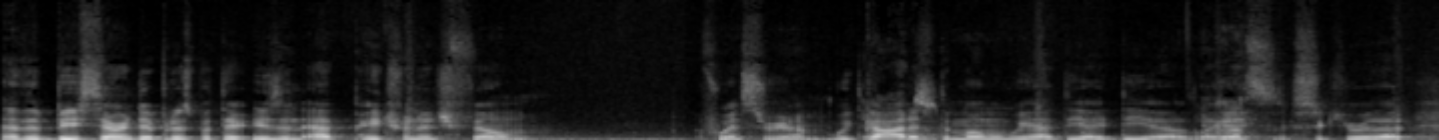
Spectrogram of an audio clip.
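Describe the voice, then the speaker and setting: Speaking very fast, a man with a very deep, low pitch and vocal fry varies his pitch in an ordinary way. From East Germany. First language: German. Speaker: actor. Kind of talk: casual chat. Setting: studio.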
